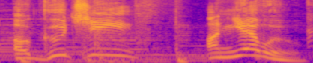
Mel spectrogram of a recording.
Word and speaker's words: Oguchi Onyewu: I could call him Gooch, but I'm going to go for his given name, and I'm going to say Oguchi Onyewu. That is perfectly pronounced.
